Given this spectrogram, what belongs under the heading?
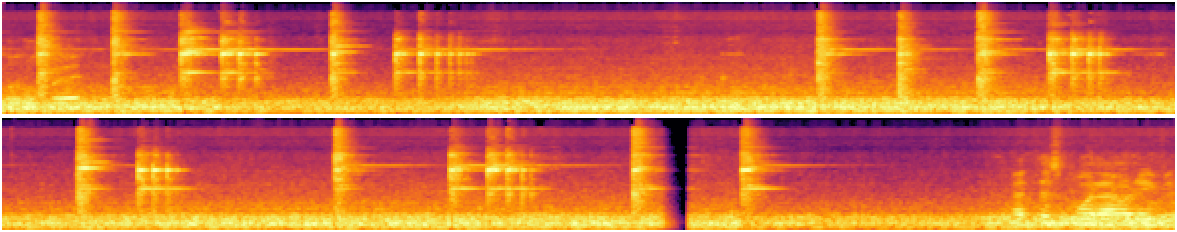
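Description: Hammer blows ring out on metal pieces at a forge, sharp metallic strikes arriving in irregular clusters over a steady low hum, loud and close.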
